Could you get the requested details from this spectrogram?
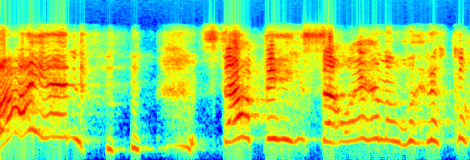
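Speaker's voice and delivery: very high, shrill, acted-out yelling. Recounting replying to Ryan's message during lunch, retelling a yell at the phone. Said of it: "I'm yelling at my phone".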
